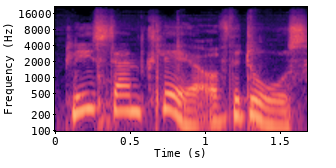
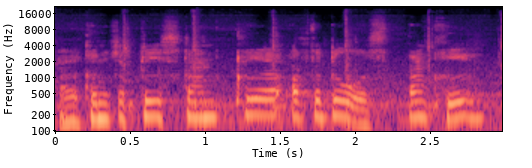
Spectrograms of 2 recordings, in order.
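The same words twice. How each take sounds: First: Slow, measured door announcement; train announcer. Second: Casual driver over the PA system; driver on the tannoy. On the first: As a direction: space it out like an automated announcement. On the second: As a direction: improvise an offhand tannoy request to passengers. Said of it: "maybe the driver would come up on the". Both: Acted.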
